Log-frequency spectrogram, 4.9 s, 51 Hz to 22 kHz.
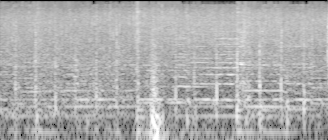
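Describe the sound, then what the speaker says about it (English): Steady rain patters over a constant background in The Witcher 3: Wild Hunt, with game music tones and a brief low thump near the middle. "Rain again. Damn mages."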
